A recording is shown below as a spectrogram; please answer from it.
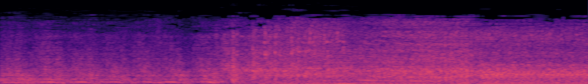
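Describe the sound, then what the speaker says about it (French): Water-powered car engine sputtering into life, a rough cranking churn that catches and settles into a loud, steady running rumble, close by with no voices. "voilà la machine qui pétarade à tout va."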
